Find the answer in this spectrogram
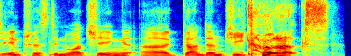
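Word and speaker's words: GQuuuuuuX: in watching uh Gundam G Cooks right which is the only way I can think to pronounce that I've seen other people pronounce it as G cucks or G quack right but the only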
